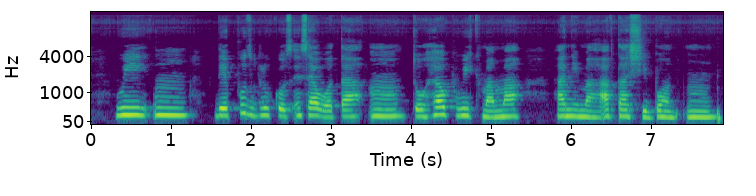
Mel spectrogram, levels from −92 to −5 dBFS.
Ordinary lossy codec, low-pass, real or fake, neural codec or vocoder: none; 14.4 kHz; real; none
